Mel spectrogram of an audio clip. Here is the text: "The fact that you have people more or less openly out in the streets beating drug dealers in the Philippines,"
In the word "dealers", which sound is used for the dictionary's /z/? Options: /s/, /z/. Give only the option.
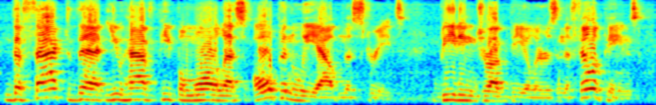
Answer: /z/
